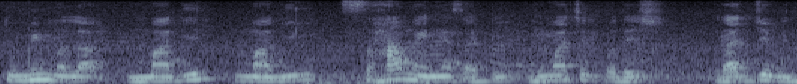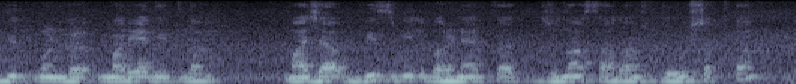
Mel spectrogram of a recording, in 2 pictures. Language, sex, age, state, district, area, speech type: Marathi, male, 45-60, Maharashtra, Thane, rural, read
